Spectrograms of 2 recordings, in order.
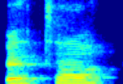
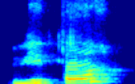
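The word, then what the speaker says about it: Βήτα: So the B in Greek is pronounced V. If anyone wants a Greek lesson, so it's not beta, it's a Vita.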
